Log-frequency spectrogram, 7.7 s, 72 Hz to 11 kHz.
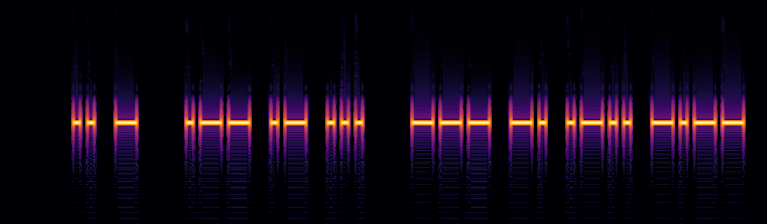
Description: Morse code, heard as a keyed tone, about 17 wpm, 700 Hz. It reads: IT WAS ONLY
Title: Sentences from Top 1000 Words - Review Part 3 - 17wpm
